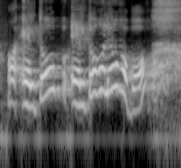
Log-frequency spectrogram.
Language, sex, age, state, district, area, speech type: Assamese, female, 18-30, Assam, Jorhat, rural, spontaneous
